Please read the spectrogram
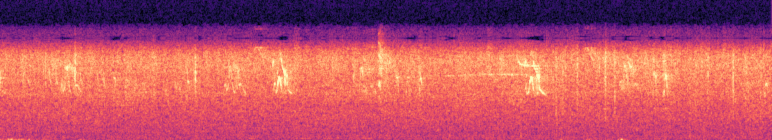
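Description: Quiet outdoor ambience with faint, scattered high chirps of small birds calling, and a soft low thump about six seconds in.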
